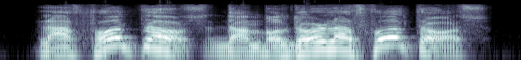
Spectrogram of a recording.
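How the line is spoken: Shouted. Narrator (Spanish): gritó Bagman

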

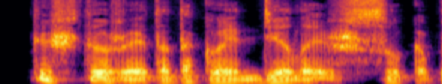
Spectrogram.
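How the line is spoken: Hiss through teeth. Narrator (Russian): прошипел сквозь зубы

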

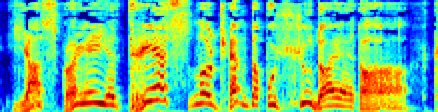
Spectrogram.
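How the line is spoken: Woman shouting. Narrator (Russian): кричала сожительница Солопия

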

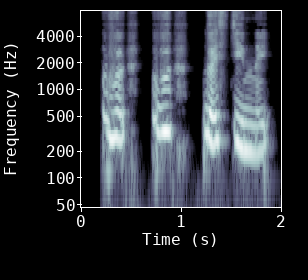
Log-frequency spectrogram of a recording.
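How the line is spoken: Strained, forced words, woman. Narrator (Russian): выдавила женщина

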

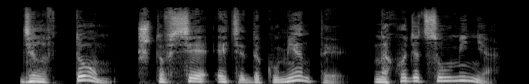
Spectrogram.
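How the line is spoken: Quiet statement. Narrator (Russian): негромко сообщил я

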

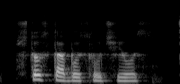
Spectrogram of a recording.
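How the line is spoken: Icy tone. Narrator (Russian): ледяным тоном произнес Юра

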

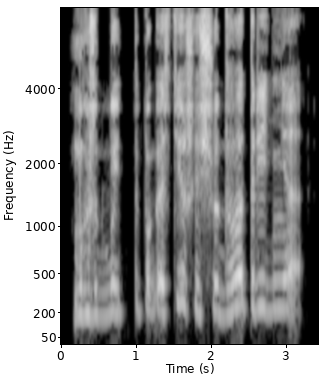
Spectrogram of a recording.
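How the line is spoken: Tearful question. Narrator (Russian): сквозь слезы спрашивала она

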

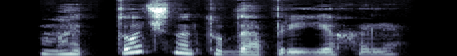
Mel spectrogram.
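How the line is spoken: Muttered. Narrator (Russian): пробормотала я

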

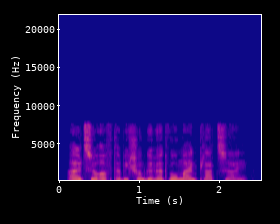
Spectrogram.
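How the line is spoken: Called out. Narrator (German): rief

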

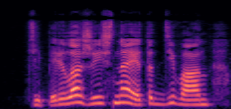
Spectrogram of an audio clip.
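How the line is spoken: Gentle, tender. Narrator (Russian): ласково сказал он

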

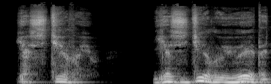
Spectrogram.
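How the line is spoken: Quiet exclamation. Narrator (Russian): тихо воскликнул Ромашов

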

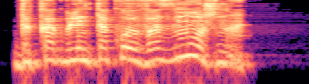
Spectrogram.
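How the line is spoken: Furious yell. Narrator (Russian): В бешенстве заорал Макс

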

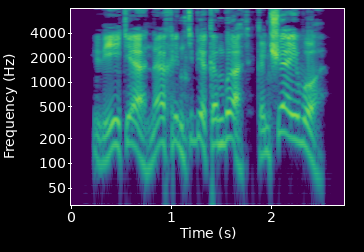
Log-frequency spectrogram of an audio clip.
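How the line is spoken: Sweaty yelling from behind. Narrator (Russian): Орал я сзади, обливаясь потом

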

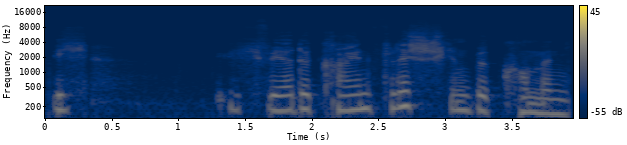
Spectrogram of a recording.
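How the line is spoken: Baby whining. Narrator (German): jammert das Baby

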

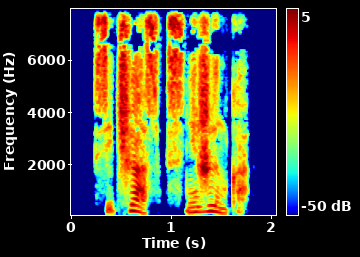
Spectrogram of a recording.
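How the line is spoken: Hiss. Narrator (Russian): Кайл прошипел

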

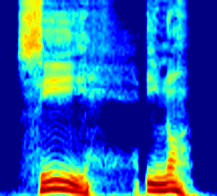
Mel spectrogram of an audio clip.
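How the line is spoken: Slow reply. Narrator (Spanish): respondió lentamente

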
